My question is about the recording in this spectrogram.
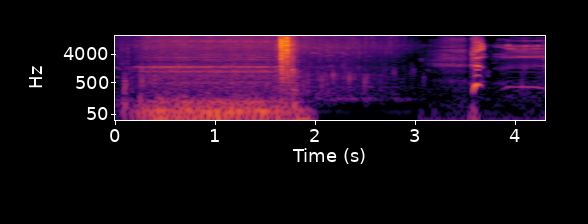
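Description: Glass marble shot in a game of marbles: a single sharp click a little before halfway, over a low steady rumble of background ambience. It is followed by a pause and one brief short sound near the end.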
